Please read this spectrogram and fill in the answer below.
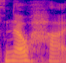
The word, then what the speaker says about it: Noha: Yes, it's Noha, and it's spelled N-O-H-A. So it's said the way it's spelled.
